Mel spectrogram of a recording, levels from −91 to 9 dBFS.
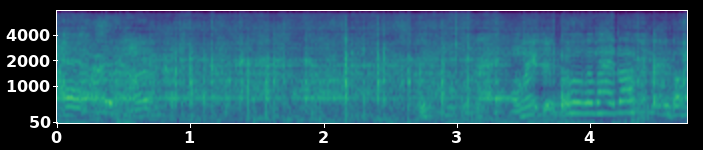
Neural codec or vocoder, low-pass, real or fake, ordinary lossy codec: codec, 24 kHz, 1 kbps, SNAC; 7.2 kHz; fake; none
